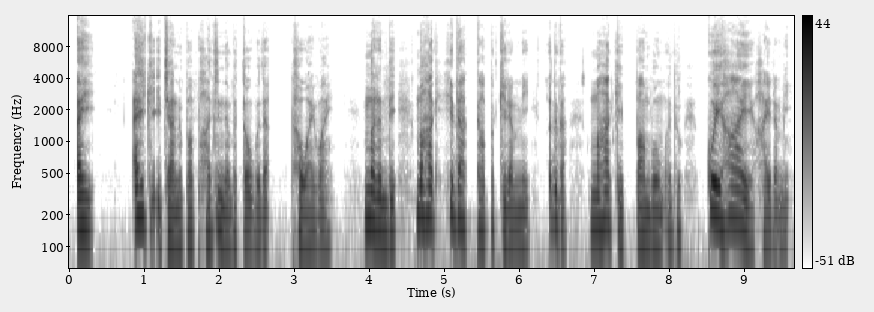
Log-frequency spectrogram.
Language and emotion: Manipuri, fearful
